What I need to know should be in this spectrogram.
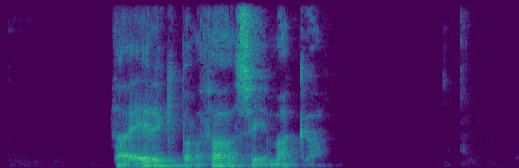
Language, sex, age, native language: Icelandic, male, 40-49, Icelandic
